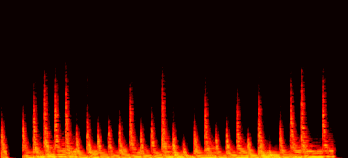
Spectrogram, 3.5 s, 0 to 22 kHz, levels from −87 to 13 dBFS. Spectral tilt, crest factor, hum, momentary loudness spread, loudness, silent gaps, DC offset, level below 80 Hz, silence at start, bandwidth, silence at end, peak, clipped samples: -6 dB/octave; 12 dB; none; 3 LU; -22 LUFS; 0.16-0.22 s; under 0.1%; -34 dBFS; 0 s; 10.5 kHz; 0.05 s; -8 dBFS; under 0.1%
